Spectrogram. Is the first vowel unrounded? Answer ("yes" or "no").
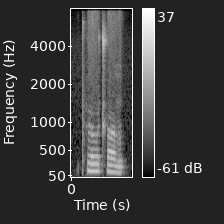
no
